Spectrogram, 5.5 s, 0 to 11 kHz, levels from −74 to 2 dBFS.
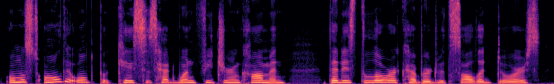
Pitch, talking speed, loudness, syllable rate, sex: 235 Hz, 195 wpm, -18 LUFS, 5.8 syllables/s, female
